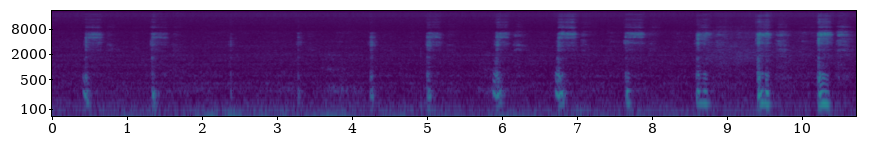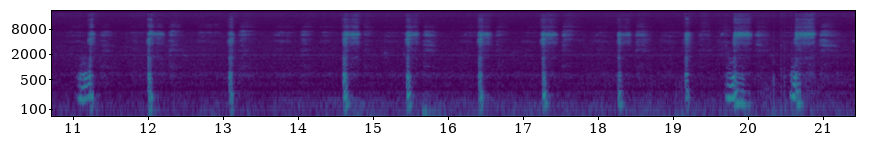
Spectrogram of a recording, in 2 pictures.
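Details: Sleeping 3-month-old Westie puppy, hyperactive by day, snoring at night: faint rhythmic little snorts with each breath, about 70 per minute: soft snoring.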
